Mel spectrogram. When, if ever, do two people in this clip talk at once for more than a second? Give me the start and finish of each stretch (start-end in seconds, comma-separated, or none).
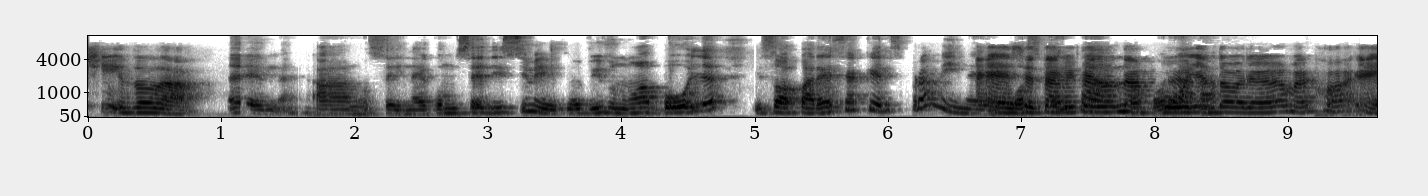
6.6-8.5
